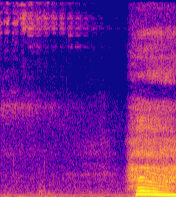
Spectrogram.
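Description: A magical shimmering chime rings out.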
